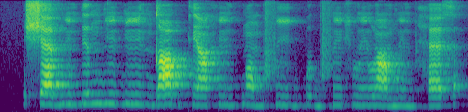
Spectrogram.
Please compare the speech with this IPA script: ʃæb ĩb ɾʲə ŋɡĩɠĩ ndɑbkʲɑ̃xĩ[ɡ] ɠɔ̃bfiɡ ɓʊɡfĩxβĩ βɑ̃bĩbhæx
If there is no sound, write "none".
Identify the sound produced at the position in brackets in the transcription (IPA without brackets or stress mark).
ɡ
